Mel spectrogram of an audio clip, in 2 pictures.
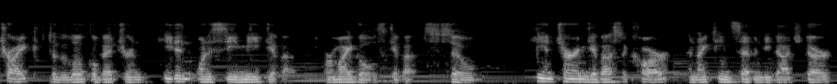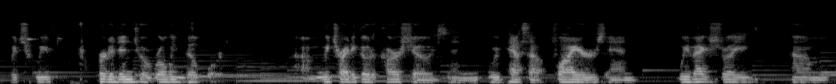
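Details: Adult man with multiple system atrophy, a progressive Parkinson-like disease affecting motor and autonomic function, diagnosed June 2017 after a blackout, with falls, hand problems and trouble getting speech out; dysarthria (multiple system atrophy).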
